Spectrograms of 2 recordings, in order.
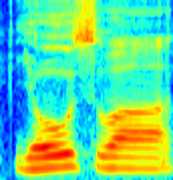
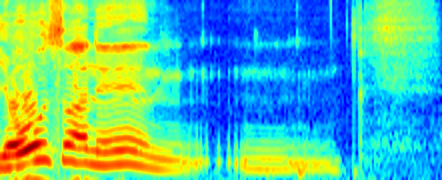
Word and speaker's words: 여호수아: 자, 여호수아는 여호수아, 우리 발음은 여호수아인데 히브리 발음으로는 예호슈아입니다.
